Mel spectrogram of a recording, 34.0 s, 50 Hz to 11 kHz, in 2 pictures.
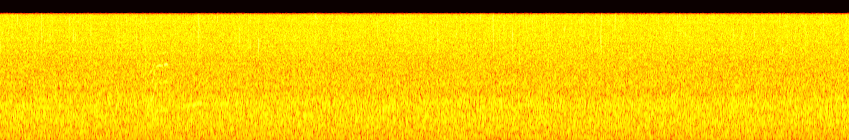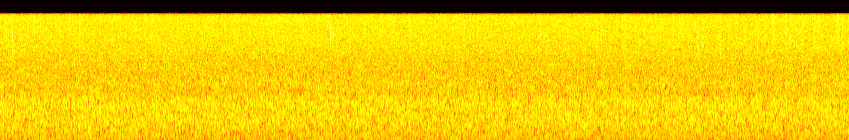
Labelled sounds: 3.1	3.4	killer whale, Bigg's (transient), call T01, 2.1 to 2.4 kHz

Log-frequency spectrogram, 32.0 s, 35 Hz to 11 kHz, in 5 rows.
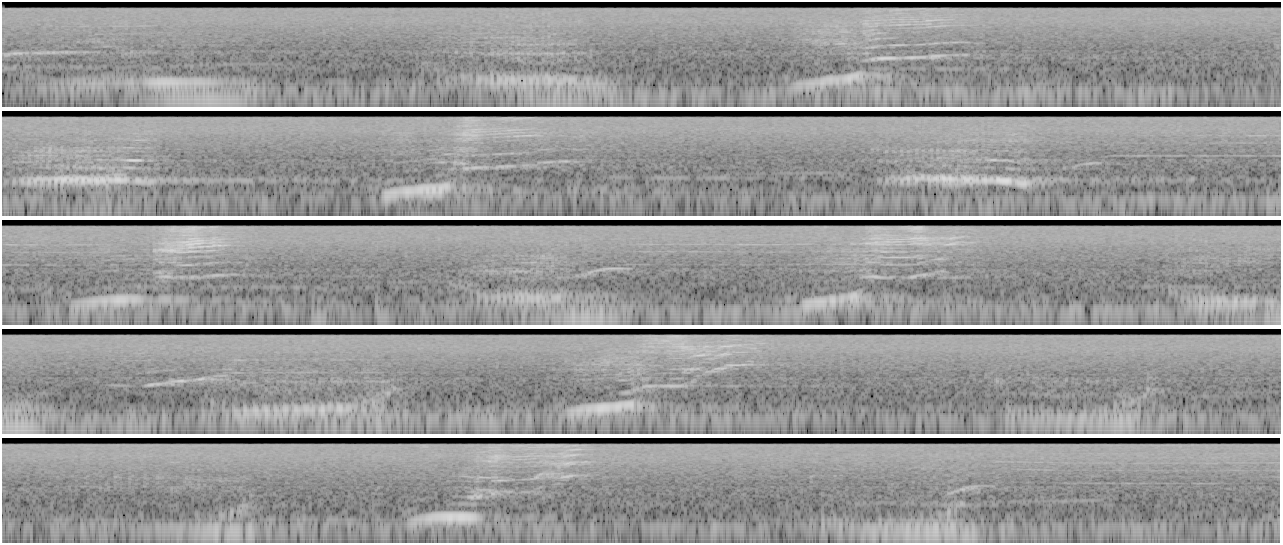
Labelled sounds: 0.5	0.8	humpback whale, 2.8 to 3.1 kHz
4.3	4.9	humpback whale, 0.83 to 7.9 kHz
8.7	9.1	humpback whale, 0.93 to 4.1 kHz
11.9	12.3	humpback whale, 0.90 to 0.99 kHz
12.6	14.0	humpback whale, 0.86 to 4.4 kHz
15.9	16.2	humpback whale, 1.9 to 3.0 kHz
16.5	17.5	humpback whale, 1.3 to 4.2 kHz
22.4	23.0	humpback whale, 0.99 to 4.0 kHz
28.0	28.6	humpback whale, 1.0 to 4.2 kHz
30.5	31.9	humpback whale, 2.7 to 3.0 kHz

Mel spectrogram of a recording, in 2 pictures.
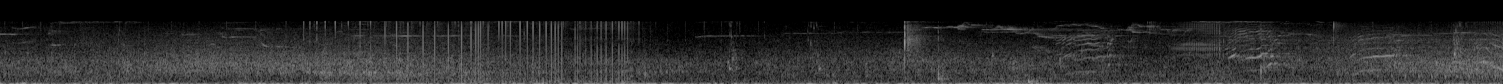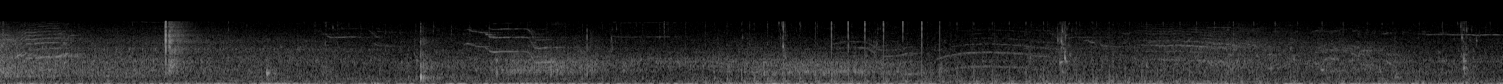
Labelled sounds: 2.1	2.9	killer whale, southern Alaska resident, 1.7 to 8.0 kHz
9.6	11.2	killer whale, southern Alaska resident, 0.32 to 6.5 kHz
12.2	12.8	killer whale, southern Alaska resident, 0.32 to 7.6 kHz
13.5	14.1	killer whale, southern Alaska resident, 0.41 to 5.4 kHz
15.2	15.8	killer whale, southern Alaska resident, 0.96 to 8.0 kHz
18.0	19.1	killer whale, southern Alaska resident, 2.1 to 7.2 kHz
19.5	20.7	killer whale, southern Alaska resident, 1.3 to 8.0 kHz
25.7	26.3	killer whale, southern Alaska resident, 2.0 to 5.8 kHz

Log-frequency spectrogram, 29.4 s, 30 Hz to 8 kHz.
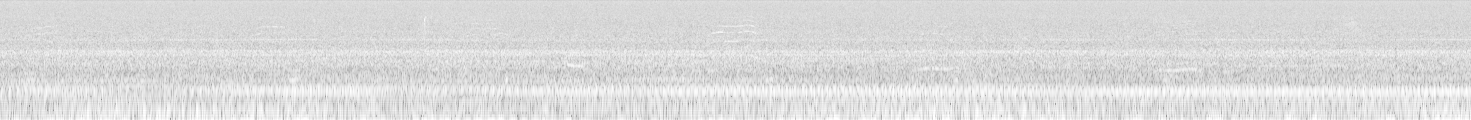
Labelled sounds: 14.2	14.9	humpback whale, 1.7 to 2.4 kHz
15.5	15.8	humpback whale, 1.1 to 1.2 kHz

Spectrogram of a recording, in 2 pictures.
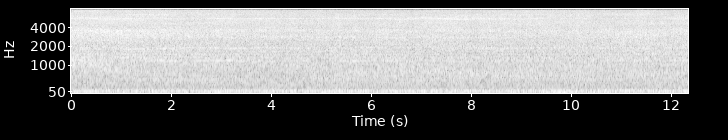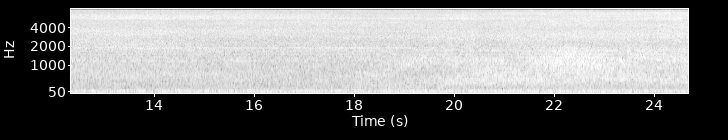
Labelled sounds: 6.9	8.0	vessel noise, 4.8 to 6.7 kHz

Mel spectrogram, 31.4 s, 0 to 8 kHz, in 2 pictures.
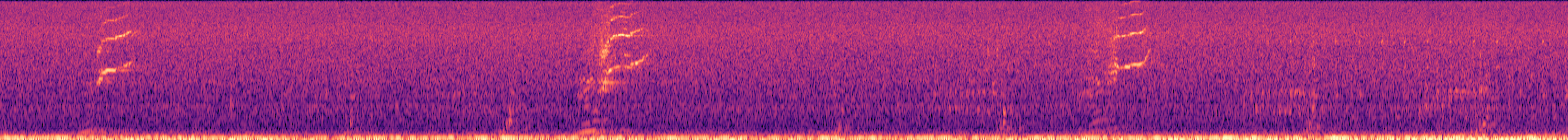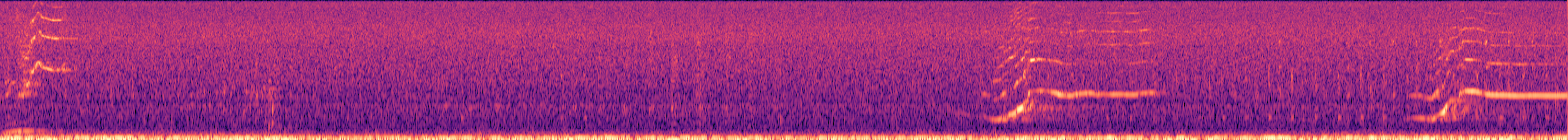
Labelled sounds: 1.0	1.4	humpback whale, 1.2 to 5.6 kHz
5.8	6.5	humpback whale, 0.90 to 5.6 kHz
11.0	11.5	humpback whale, 1.5 to 4.2 kHz
16.0	16.5	humpback whale, 1.5 to 6.0 kHz
25.6	27.1	humpback whale, 0.80 to 6.0 kHz
29.8	31.3	humpback whale, 0.80 to 4.3 kHz

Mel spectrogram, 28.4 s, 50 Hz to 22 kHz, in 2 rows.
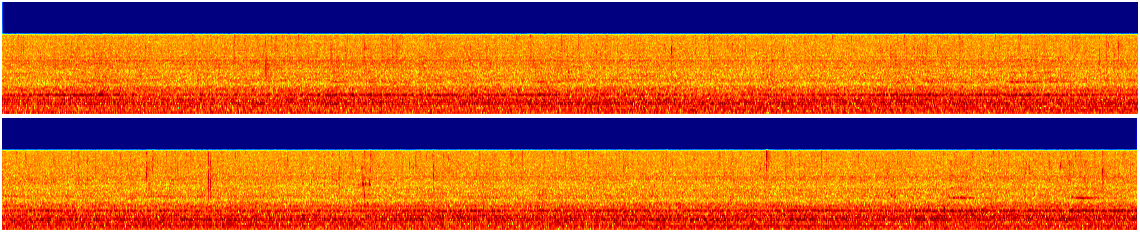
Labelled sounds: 27.5	27.9	vessel noise, 1.2 to 1.4 kHz

